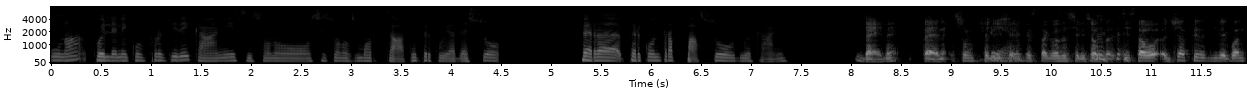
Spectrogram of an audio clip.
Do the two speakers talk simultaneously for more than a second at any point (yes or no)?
no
